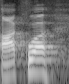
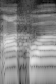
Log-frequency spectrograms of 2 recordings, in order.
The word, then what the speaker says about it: AQQA: a product from a I want to say it's pronounced Aqua here. I'm going to show you the box of what's coming, but I think it's pronounced Aqua or AQQA.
